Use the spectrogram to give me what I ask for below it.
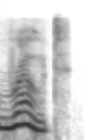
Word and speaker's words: wrote: Again the pronunciation of wrote wrote you the W in this case is silence wrote is not pronounced write writing when you have these verbs in the W you are going to have a silence so you don't have to pronounce it.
